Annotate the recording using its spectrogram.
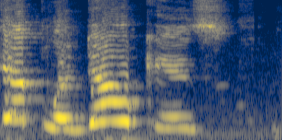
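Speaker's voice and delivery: squeaky, very high, goofy, funny voice. Saying a word you can't pronounce with a funny voice on Diplodocus. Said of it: "just say it with a funny voice, like".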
